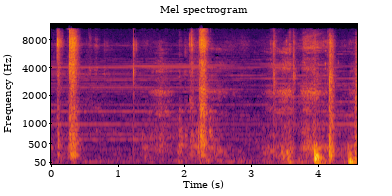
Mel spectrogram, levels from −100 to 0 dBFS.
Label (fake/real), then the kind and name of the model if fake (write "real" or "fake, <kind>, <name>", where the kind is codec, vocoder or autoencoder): real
